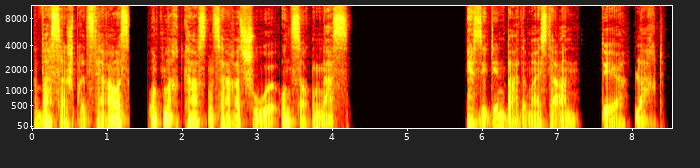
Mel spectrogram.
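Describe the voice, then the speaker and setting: A man reading a story aloud as narrator, in a clear, expressive way. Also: low-pitched, slow pace, dry recording, clean studio sound. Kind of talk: scripted audiobook narration.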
